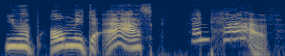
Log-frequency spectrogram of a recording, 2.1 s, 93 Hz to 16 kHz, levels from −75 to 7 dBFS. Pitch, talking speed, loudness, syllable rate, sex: 215 Hz, 195 wpm, -19 LUFS, 6.6 syllables/s, male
